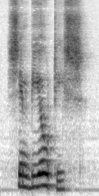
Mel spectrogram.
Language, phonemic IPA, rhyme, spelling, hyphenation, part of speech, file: Dutch, /ˌsɪm.biˈoː.tis/, -oːtis, symbiotisch, sym‧bio‧tisch, adjective, Nl-symbiotisch.ogg
- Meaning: symbiotic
